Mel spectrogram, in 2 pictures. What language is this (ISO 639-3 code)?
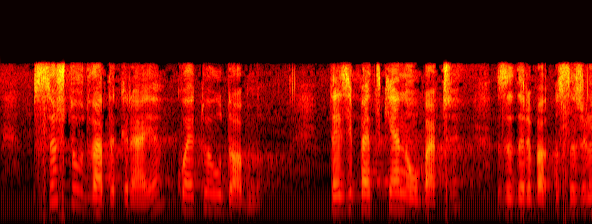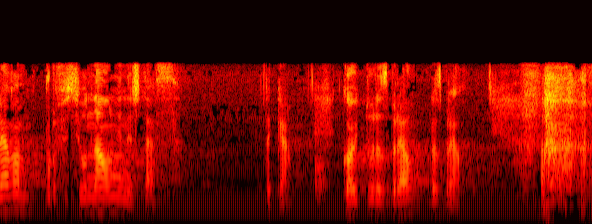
bul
